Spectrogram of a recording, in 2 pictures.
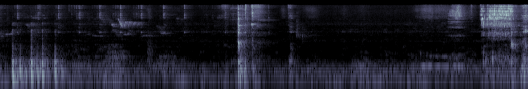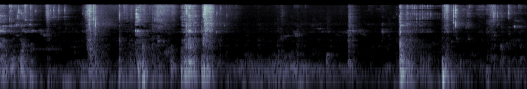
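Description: Three glasses of wine clink and swirl softly on a table as the wines are tasted, broken by several sharp, breathy sniffs and inhales, with quiet sounds in between and no clear talking.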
